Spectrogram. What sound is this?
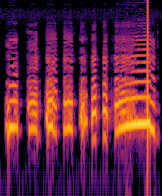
I dont'n know what it can be, maybe monster of little dino?
cheep, dino, dinosaur, female, monster, squawk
